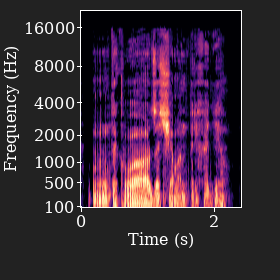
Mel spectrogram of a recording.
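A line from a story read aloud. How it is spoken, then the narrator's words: Grumbled. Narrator (Russian): проворчал Пуаро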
